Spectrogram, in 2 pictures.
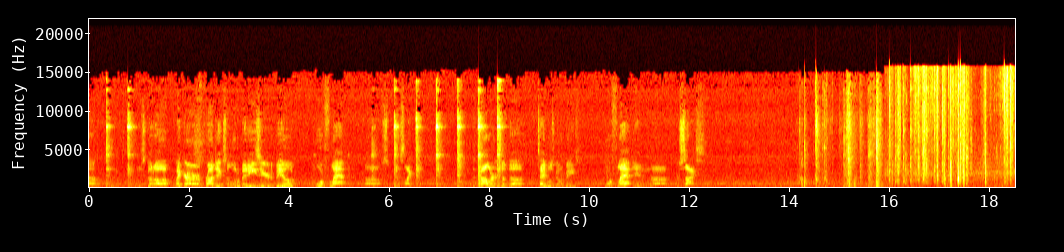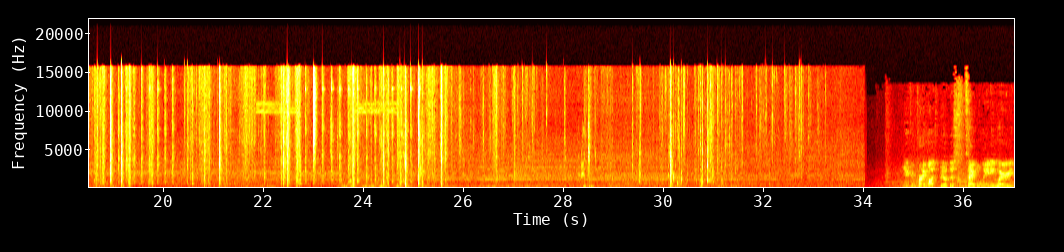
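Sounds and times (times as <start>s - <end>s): metal parts clicking and rattling: 15.7s - 33.4s
plastic wrap crinkling and tearing: 15.8s - 33.5s.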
